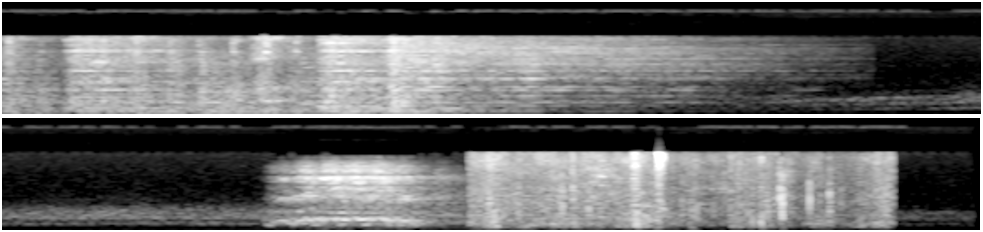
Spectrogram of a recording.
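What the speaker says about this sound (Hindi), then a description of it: "अब इस घोड़ी की नाल पर सिर्फ और सिर्फ खान बाबा के नाम की मोहर लगेगी।" A horse neighs loudly in a long whinny, then after a quiet stretch gives another burst of neighing mixed with clattering hoof sounds, up close.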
